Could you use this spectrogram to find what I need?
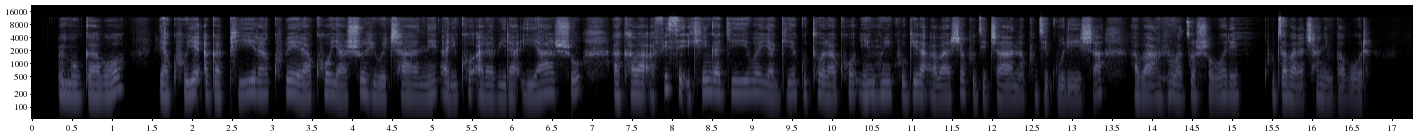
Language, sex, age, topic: Rundi, female, 18-24, agriculture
